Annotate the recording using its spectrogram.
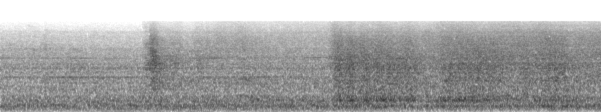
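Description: Steady engine and street noise, with a short hiss about a second and a half in; just past three seconds a louder hiss starts and holds: a fire hose spraying water onto a burning car's engine compartment, sending up steam.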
